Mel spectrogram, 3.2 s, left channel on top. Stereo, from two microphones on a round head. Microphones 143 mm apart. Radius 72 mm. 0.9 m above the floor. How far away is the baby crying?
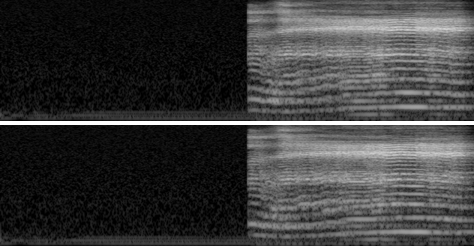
About 1.1 m.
